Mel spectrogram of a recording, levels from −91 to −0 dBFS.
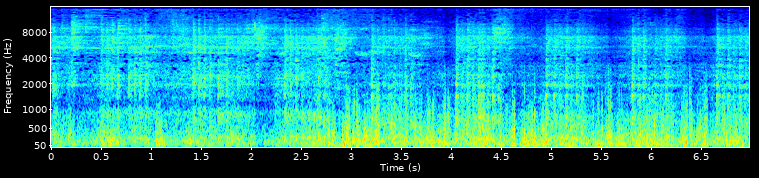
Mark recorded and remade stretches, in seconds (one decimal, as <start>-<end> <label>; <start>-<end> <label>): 0.0-4.3 recorded; 4.3-5.0 remade; 5.0-7.0 recorded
